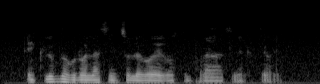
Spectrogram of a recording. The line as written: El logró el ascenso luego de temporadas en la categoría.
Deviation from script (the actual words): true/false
true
